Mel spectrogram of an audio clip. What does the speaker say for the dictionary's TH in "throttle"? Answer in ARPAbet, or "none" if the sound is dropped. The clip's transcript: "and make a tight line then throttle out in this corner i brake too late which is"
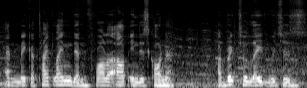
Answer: F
